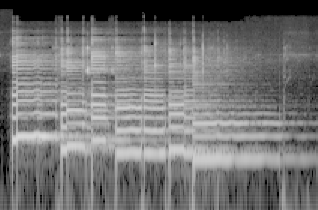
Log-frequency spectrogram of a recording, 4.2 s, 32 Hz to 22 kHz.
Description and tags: guitar.intro01
a short intro played with Ibanez electric guitar, processed through Korg AX30G multieffect (clean)
electric-guitar, musical-instruments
